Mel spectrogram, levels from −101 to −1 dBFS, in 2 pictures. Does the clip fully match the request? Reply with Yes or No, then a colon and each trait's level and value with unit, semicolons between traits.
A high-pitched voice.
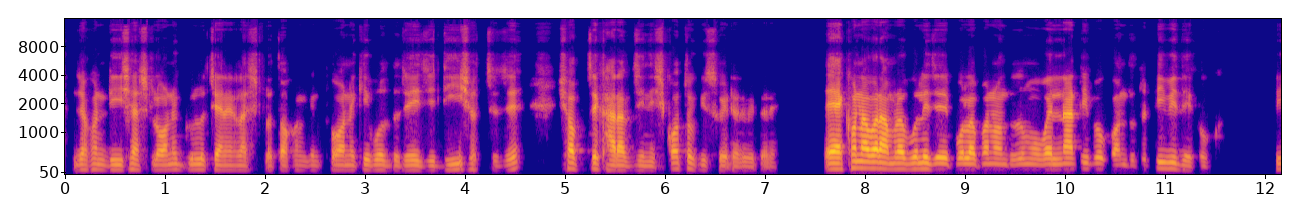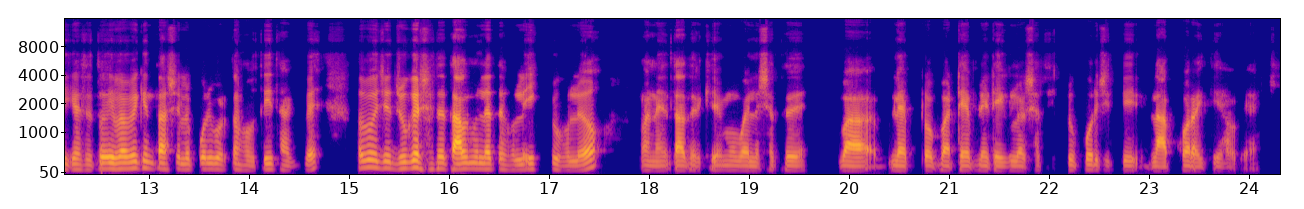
No: low, 120 Hz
